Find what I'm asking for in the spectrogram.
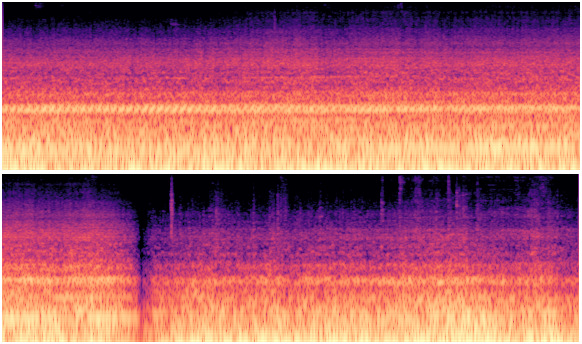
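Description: A car drives along a road between towns, its engine a steady loud low rumble with tyre roar from inside the cabin, briefly dipping once before resuming the same drone.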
